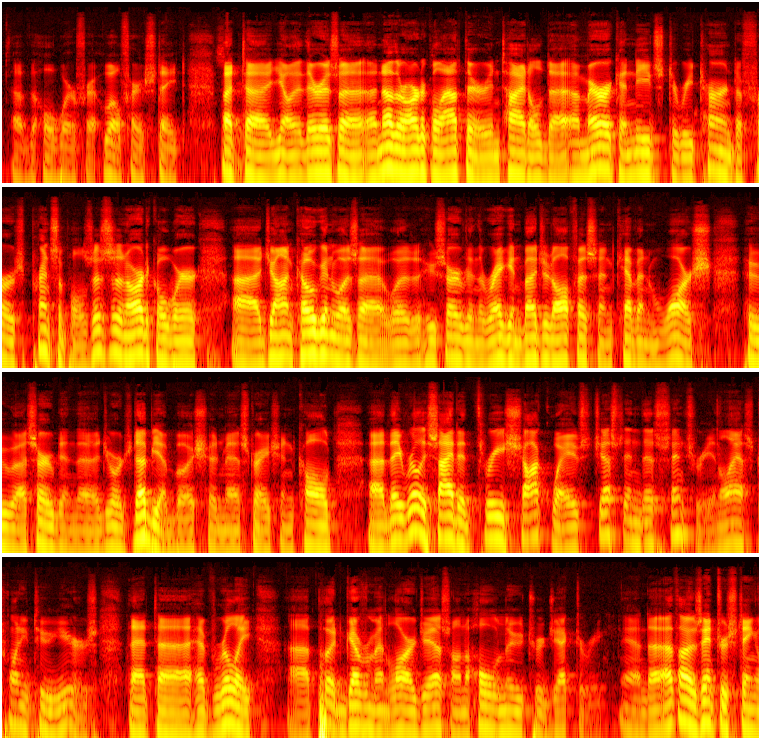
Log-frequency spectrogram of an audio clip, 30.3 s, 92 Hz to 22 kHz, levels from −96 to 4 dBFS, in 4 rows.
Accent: American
